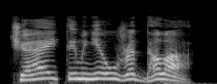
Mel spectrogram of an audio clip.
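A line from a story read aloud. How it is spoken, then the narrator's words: Harsh bark. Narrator (Russian): рявкнул Степан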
